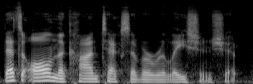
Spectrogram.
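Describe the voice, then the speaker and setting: A middle-aged pastor talks in an easygoing, rambling way, often restarting sentences and acting out little exchanges. His voice is smooth and resonant, recorded close and dry. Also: mid-range voice, moderate pace, dry recording. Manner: relaxed storyteller, frequent restarts and quoted asides. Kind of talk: casual conversational talk.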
